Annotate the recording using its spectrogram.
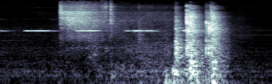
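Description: Train doors hiss and slide shut with a thud.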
